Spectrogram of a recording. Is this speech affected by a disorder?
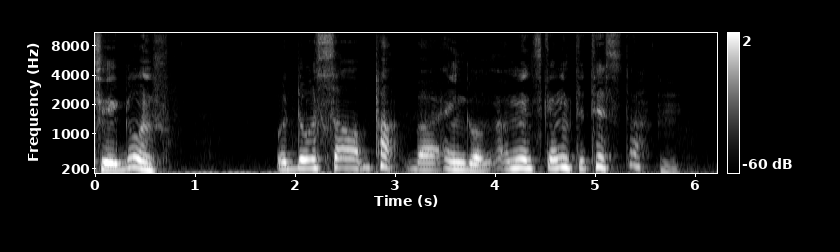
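Yes: cerebral palsy; wheelchair user, has two wheelchairs, once walked ten kilometres in one day without wheelchair.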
